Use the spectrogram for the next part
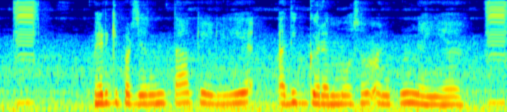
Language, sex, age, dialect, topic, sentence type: Hindi, male, 36-40, Hindustani Malvi Khadi Boli, agriculture, statement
